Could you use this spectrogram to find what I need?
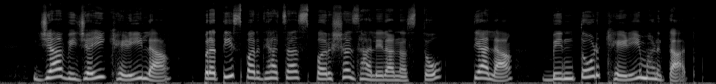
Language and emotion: Marathi, neutral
